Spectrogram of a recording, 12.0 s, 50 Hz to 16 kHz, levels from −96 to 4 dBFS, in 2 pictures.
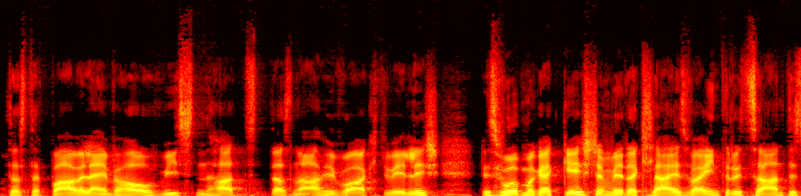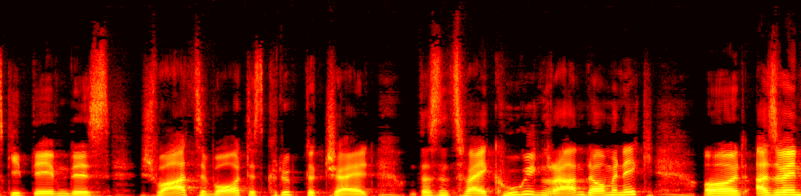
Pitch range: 145-195 Hz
